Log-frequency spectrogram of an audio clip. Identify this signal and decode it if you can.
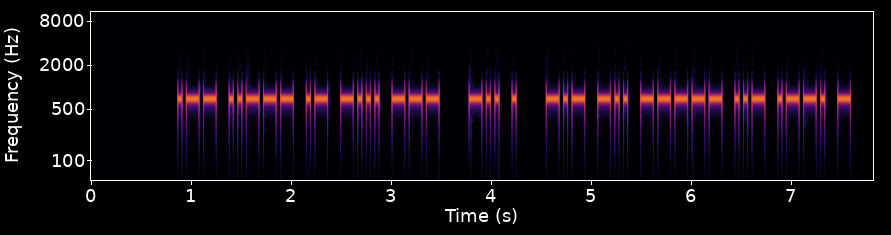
Morse code, heard as a keyed tone, about 28 wpm, 700 Hz. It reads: W2ABO DE KD0UPT
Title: USA Callsign DE Callsign 28wpm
